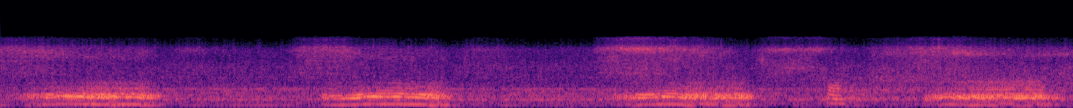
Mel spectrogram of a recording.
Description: This right here is what I had to try to sleep through...and it was so much louder than this...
